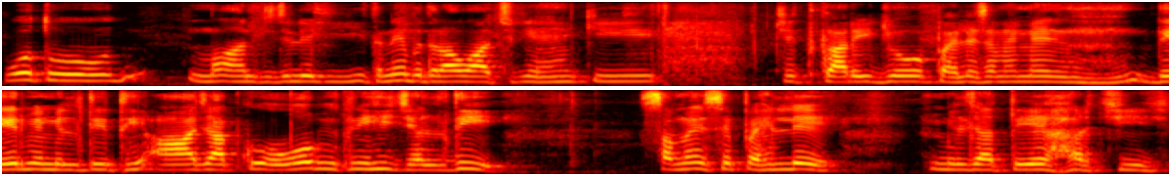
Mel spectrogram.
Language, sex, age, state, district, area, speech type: Hindi, male, 45-60, Uttar Pradesh, Lucknow, rural, spontaneous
